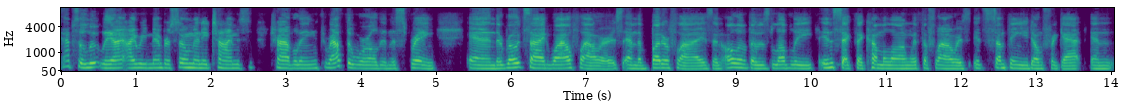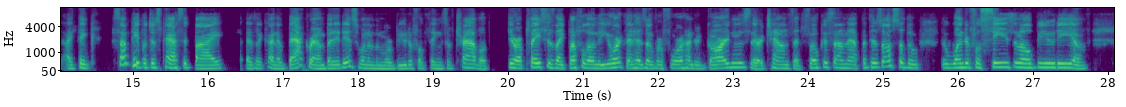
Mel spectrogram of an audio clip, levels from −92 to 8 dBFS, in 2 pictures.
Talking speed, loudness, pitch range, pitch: 195 wpm, -20 LUFS, 175-210 Hz, 190 Hz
